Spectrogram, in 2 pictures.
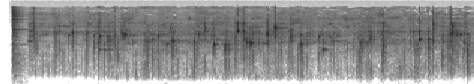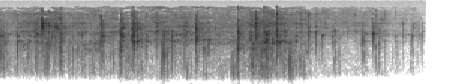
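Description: Rapid clattering of many small dominoes toppling one after another in a chain, a dense run of sharp clicks that thins out and fades near the end.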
